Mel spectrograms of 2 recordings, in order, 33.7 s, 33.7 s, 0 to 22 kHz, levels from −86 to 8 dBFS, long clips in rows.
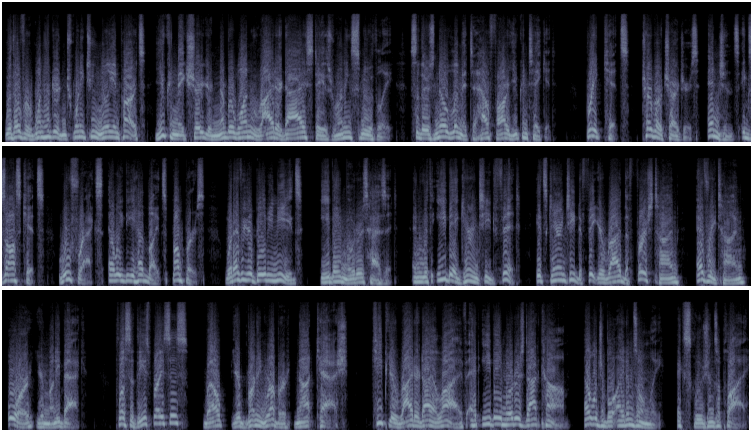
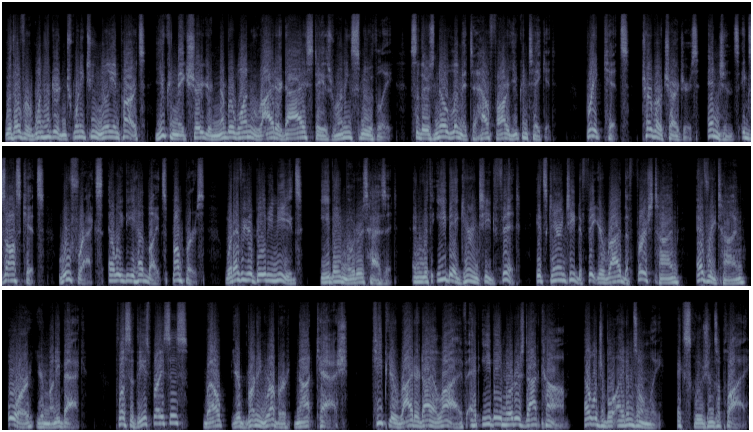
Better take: neither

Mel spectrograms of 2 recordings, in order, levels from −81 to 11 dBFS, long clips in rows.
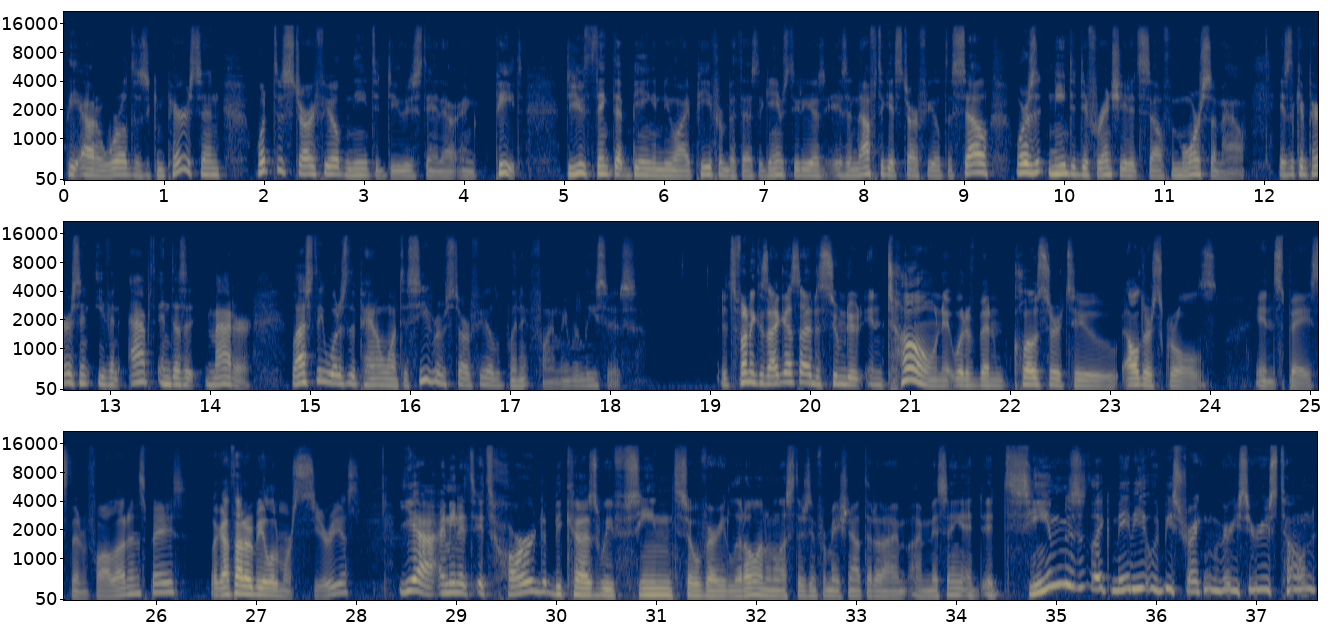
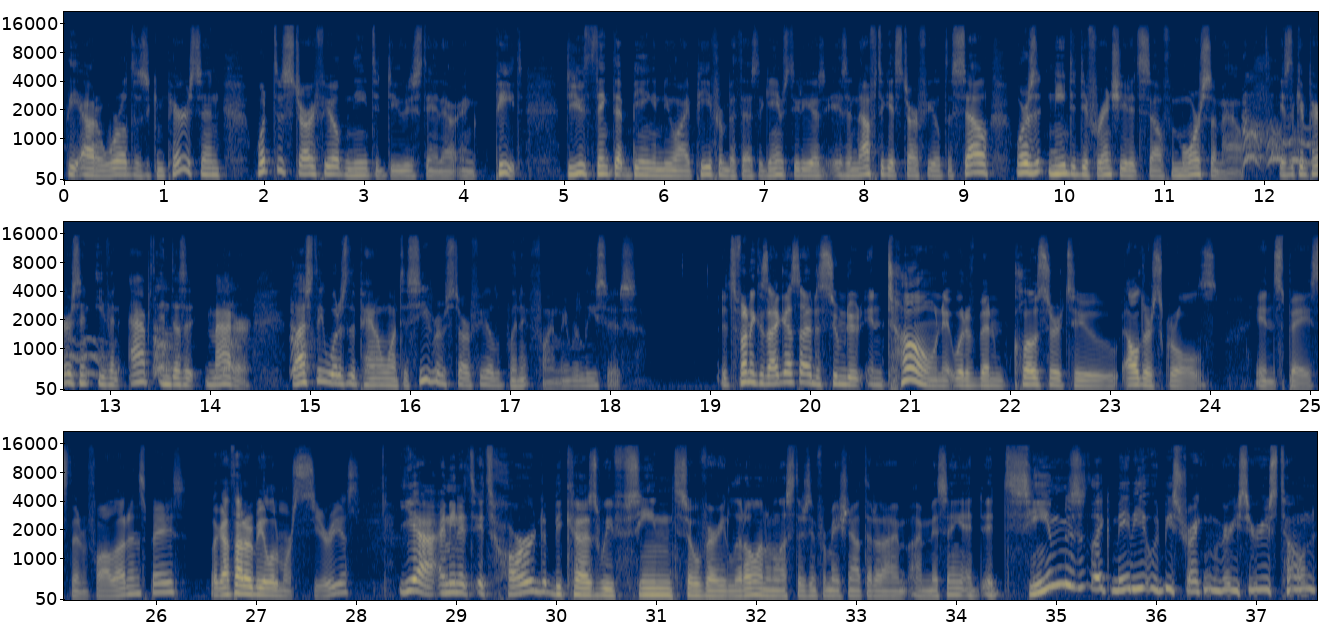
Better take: first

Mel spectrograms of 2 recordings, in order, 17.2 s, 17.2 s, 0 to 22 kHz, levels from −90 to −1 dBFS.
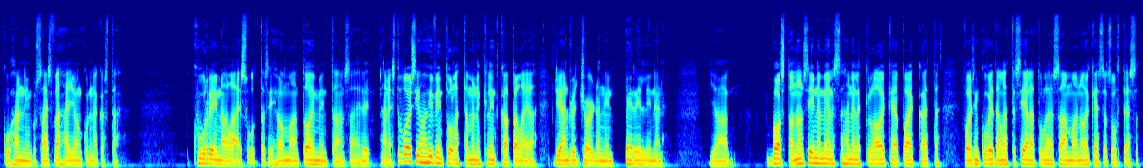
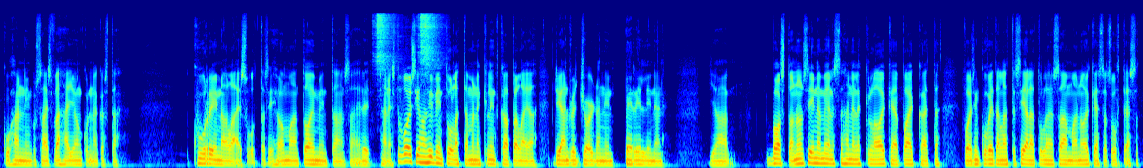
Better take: first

